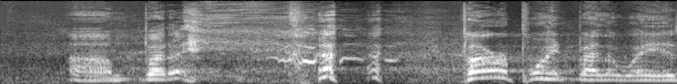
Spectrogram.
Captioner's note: laughter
